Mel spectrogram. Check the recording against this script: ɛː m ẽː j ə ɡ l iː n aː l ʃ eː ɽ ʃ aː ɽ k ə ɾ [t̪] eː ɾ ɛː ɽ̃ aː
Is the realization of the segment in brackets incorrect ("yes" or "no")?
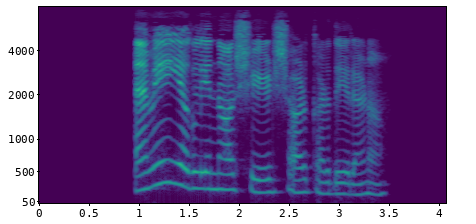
yes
